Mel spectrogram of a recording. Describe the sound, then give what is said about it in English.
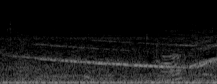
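A police siren wails during a police standoff in Warwick, Rhode Island. Its pitch sweeps slowly downward, then turns and climbs, over a steady low rumble. “More sirens.”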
